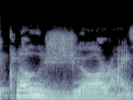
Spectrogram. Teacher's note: Então esse S que teria um som de Z, na verdade, ganha um som de J.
